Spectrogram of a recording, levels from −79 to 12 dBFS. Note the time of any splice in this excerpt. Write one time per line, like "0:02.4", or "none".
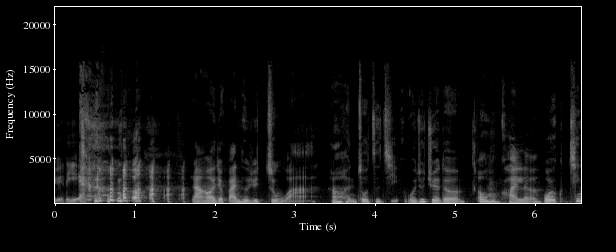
0:03.3
0:05.2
